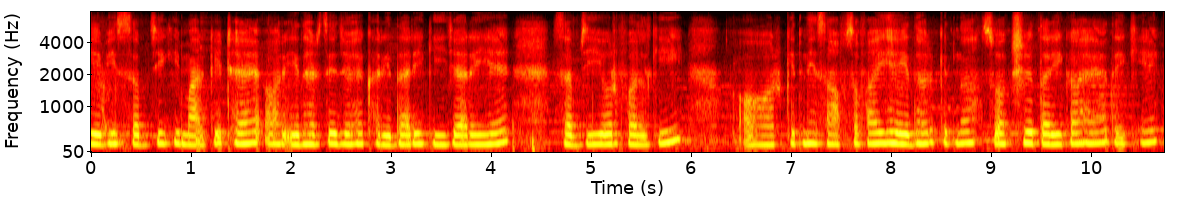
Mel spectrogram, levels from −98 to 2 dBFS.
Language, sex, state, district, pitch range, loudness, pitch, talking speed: Hindi, female, Uttar Pradesh, Hamirpur, 205-225 Hz, -25 LUFS, 215 Hz, 175 wpm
